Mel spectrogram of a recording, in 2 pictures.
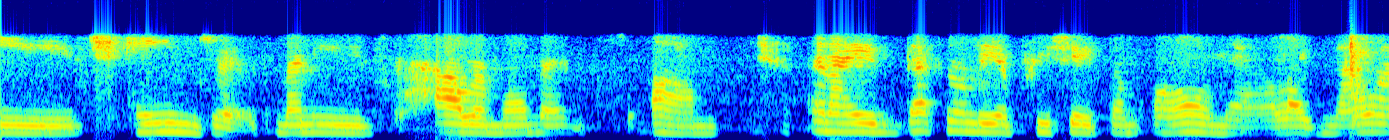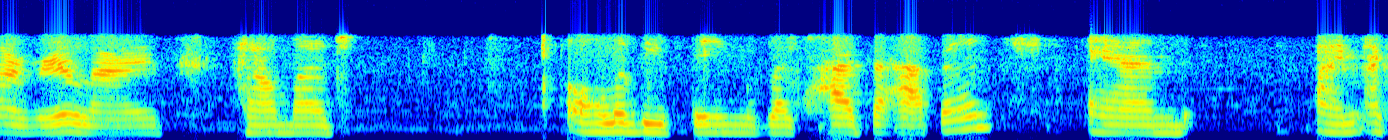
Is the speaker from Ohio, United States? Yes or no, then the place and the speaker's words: no; New York City, New York, United States; also born or lived in Florida; I'm from Brooklyn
